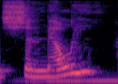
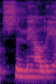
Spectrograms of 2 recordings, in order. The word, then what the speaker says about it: Chanellee: Chillinwitwalt, Genuinely Nisha, and Chanelly. I think I was saying her name wrong yesterday. I thought I was calling her Chanel, but it's Chanelly, I guess, because Local Libra was calling her Chanelly.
